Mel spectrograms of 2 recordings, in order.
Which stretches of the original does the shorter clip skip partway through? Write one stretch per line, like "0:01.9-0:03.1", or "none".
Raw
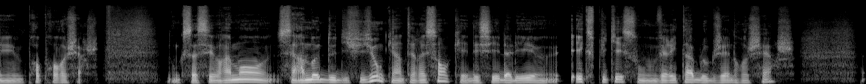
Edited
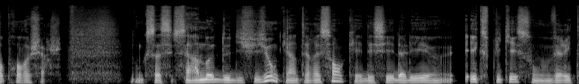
0:02.1-0:02.8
